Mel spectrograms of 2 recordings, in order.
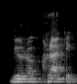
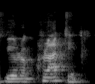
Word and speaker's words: bureaucratic: could be pronounced as bureaucratic. So you're not supposed to sound autocratic. Okay, but this is the standardized pronunciation. That's what I'm trying to impress upon you. So it's bureaucratic.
